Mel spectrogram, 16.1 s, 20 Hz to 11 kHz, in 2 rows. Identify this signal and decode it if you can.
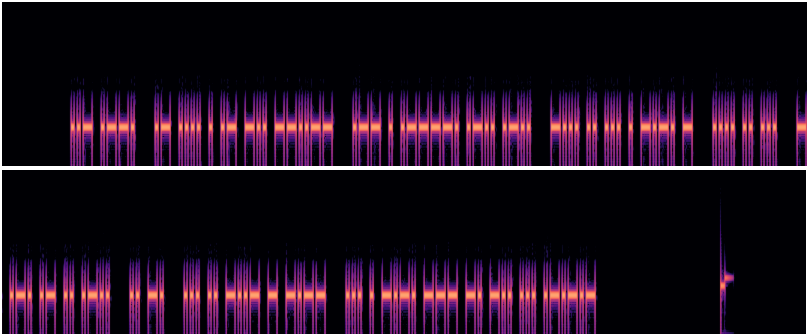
Morse code, heard as a keyed tone, about 40 wpm, 700 Hz. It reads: UP AHEAD, WE'LL BISECT HIS TRAIL IN SIXTY SECONDS.
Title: A Sound Of Thunder 40wpm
